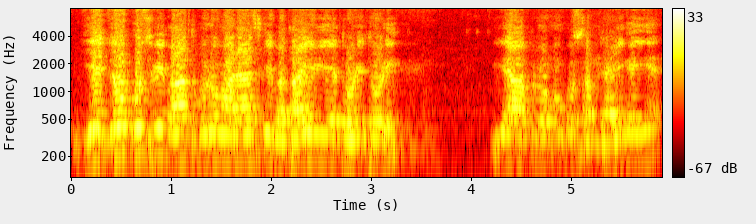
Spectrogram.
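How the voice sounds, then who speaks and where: A man's voice: on the high side, little pitch movement, normal speed, a bit bright. A man preaching at a village satsang gathering from Rajasthan, folksy and humble, acting out villagers' voices as he makes announcements. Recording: echoey, distant, outdoor noise.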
